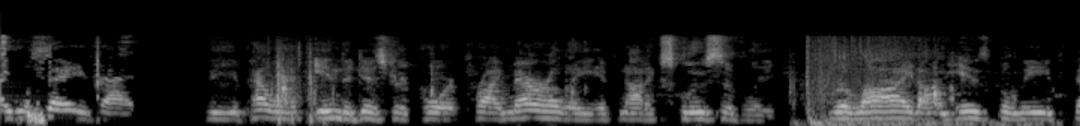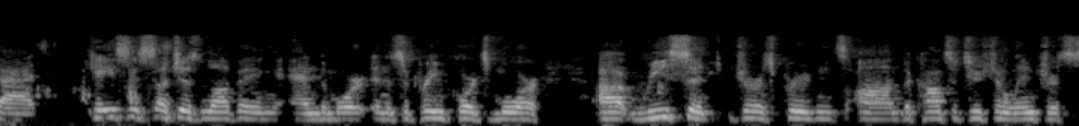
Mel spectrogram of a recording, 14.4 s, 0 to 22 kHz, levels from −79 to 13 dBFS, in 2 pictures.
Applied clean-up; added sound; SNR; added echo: classical method spectral subtraction.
